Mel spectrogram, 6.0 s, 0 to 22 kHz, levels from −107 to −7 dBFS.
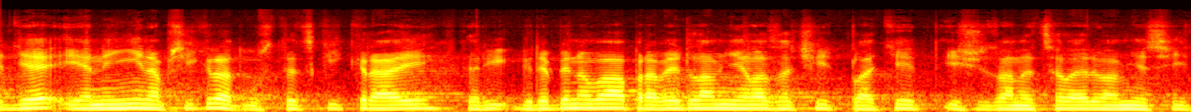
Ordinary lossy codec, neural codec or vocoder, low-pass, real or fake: Opus, 32 kbps; none; 14.4 kHz; real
